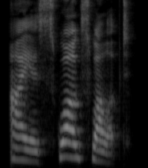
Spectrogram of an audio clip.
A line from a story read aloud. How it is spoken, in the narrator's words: bellowed the bone cruncher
